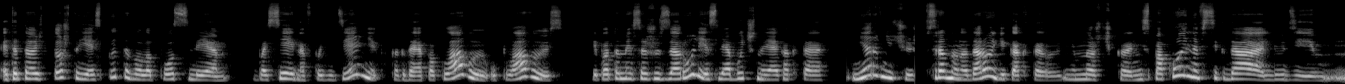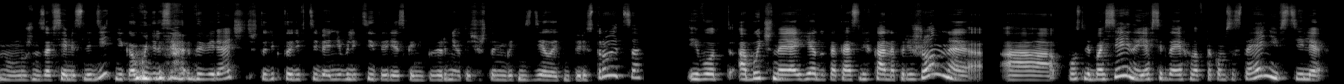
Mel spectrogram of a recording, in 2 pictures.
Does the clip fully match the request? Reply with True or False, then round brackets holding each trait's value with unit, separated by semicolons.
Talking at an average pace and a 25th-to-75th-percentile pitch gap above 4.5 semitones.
False (170 wpm; 4.9 semitones)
